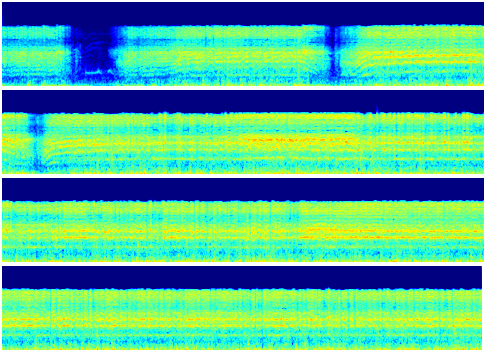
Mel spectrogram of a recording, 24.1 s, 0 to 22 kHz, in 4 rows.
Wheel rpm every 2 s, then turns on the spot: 40, 80, 110, 140, 160, 160, 170, 160, 160, 160, 160, 160.
none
